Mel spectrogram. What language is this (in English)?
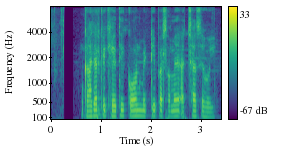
Magahi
